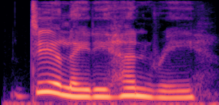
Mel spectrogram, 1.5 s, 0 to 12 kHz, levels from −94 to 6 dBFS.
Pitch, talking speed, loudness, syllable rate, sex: 205 Hz, 125 wpm, -15 LUFS, 4.2 syllables/s, female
